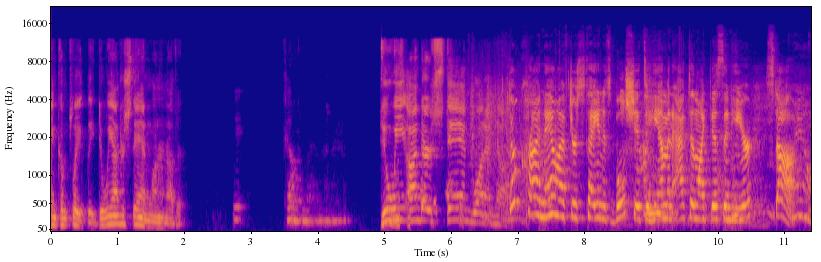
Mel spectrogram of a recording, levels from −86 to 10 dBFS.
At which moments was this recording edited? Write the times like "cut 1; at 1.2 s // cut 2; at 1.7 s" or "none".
cut 1; at 6.6 s

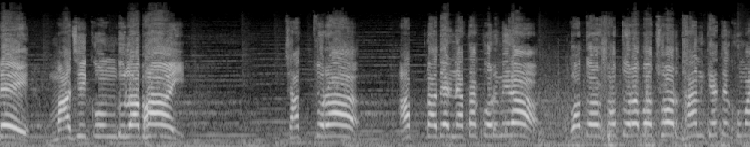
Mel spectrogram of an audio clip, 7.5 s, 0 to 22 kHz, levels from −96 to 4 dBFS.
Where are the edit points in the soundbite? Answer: none

